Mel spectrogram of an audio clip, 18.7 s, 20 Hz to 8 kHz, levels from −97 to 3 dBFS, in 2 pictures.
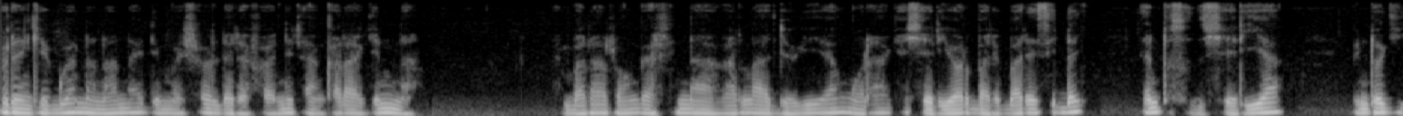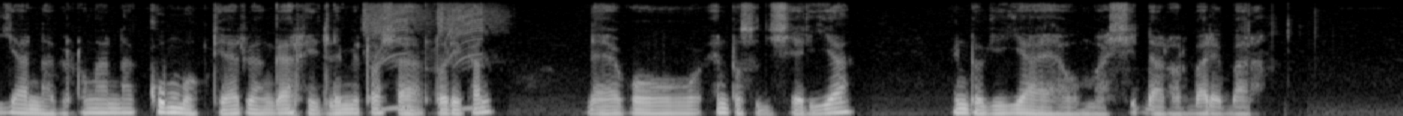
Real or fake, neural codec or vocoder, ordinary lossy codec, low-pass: real; none; none; 7.2 kHz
